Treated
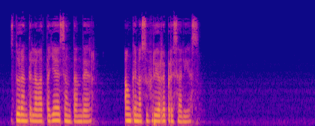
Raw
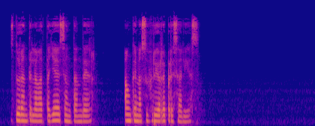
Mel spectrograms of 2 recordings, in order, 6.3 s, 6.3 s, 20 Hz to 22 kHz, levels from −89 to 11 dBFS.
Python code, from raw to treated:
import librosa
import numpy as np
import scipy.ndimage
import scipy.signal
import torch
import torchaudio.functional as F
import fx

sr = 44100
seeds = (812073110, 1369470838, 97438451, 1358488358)

y = fx.bass_treble(x, sr, bass_db=6, treble_db=-7)
y = F.gain(torch.from_numpy(y), 9.0).numpy()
